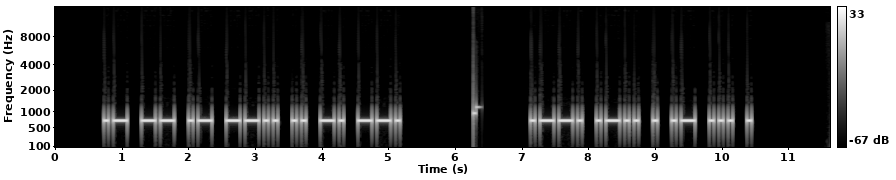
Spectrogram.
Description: Morse code, heard as a keyed tone, about 17 wpm, 700 Hz. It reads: AMAZING PLEASE
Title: Sentences from Top 1500 Words - New Word Drill Alt - 17wpm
